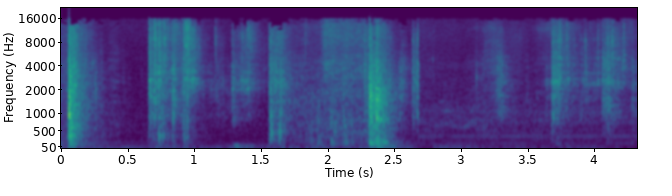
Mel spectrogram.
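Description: Rummaging in a cluttered drawer: a string of knocks and clatter as objects are moved about, with a sharp knock at the start and another loud one about two seconds in.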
